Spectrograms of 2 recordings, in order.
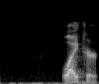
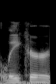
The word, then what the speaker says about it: Leiker: Leiker, Leiker. It's a German name. It's not Leaker. It's not Laker. It's not any of these other weird pronunciations. It's Leiker.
